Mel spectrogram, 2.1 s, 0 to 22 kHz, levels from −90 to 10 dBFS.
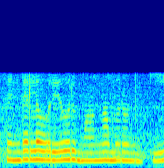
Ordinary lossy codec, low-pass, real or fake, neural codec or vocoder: none; 3.6 kHz; fake; vocoder, 44.1 kHz, 128 mel bands, Pupu-Vocoder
